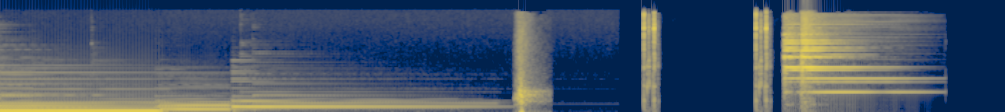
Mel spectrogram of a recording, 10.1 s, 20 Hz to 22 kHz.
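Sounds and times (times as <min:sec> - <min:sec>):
bright metallic bell ding: 0:07.8 - 0:09.5.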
